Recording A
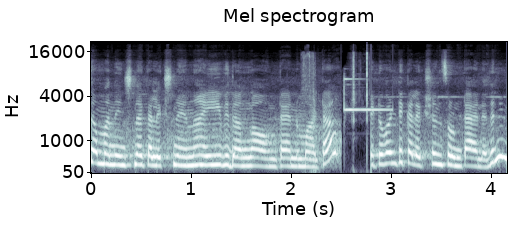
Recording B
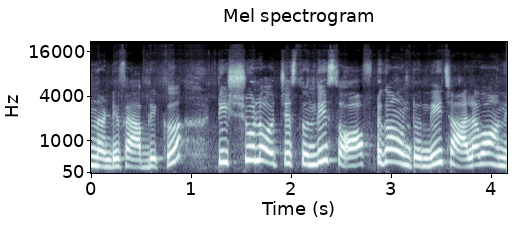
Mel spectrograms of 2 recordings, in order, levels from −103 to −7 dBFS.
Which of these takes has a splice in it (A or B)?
A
